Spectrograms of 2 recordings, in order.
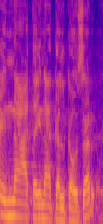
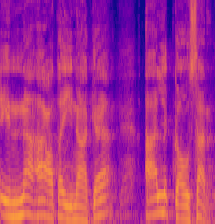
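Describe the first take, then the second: First: The words run together with the alif silent. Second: The words are said separately with the alif sounded. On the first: "पढ़ा जाएगा" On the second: "सही है"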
